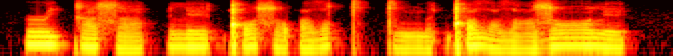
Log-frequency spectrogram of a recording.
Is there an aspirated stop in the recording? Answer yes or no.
no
